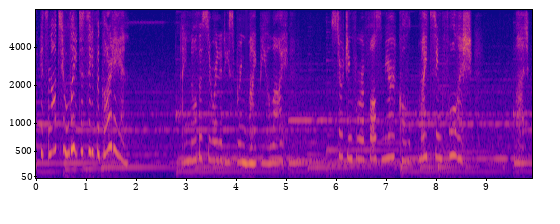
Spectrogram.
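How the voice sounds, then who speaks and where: Earnest little girl for a game: extremely high, heartfelt, determined, music behind. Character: earnest, tender young girl, hopeful and determined. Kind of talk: video game dialogue acting.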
